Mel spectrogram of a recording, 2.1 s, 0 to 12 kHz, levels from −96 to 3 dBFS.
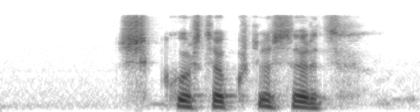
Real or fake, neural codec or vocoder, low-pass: fake; codec, 16 kHz, 8 kbps, FunCodec, trained on Chinese and English, 25 frames a second; 7.2 kHz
